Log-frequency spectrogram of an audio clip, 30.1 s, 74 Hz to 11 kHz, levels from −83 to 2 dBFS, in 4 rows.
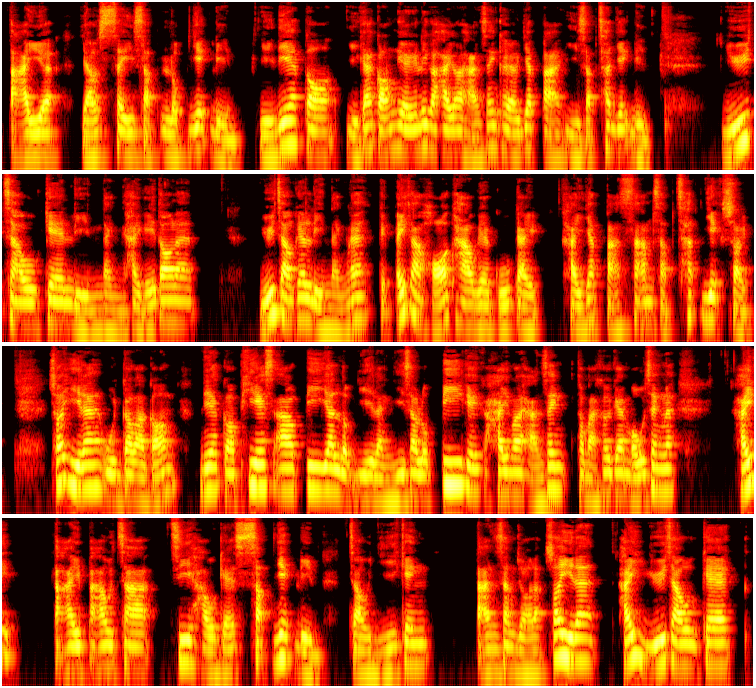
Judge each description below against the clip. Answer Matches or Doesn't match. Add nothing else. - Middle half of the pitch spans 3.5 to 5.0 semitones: Matches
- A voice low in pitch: Matches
